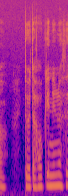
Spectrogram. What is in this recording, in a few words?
"hogyn", Welsh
